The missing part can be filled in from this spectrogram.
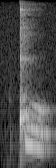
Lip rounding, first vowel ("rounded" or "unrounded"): rounded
